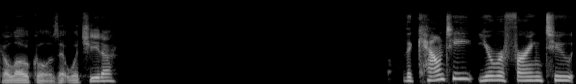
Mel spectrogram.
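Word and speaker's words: Ouachita: Is it Wacita? The county you're referring to is pronounced Wita like wash as in the action.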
